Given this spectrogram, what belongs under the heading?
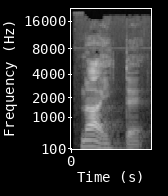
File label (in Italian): "naitte", crespinese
